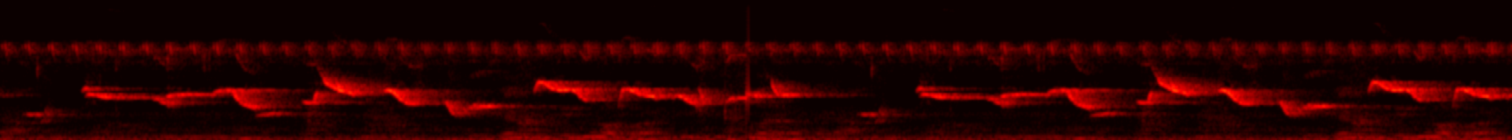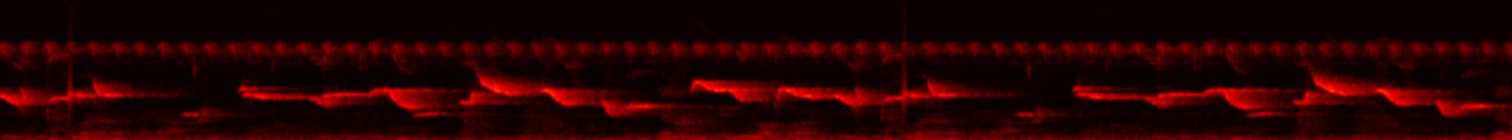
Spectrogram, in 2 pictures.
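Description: Birds chirping: quick falling chirps in short phrases repeating about once a second, with a steady high whine underneath.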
